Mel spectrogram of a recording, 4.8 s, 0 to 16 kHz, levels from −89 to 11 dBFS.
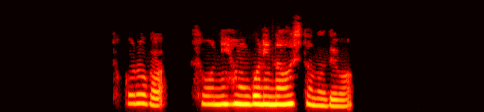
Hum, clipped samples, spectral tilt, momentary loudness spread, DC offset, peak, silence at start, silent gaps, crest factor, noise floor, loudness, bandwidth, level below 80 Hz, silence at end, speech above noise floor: none; under 0.1%; -7 dB/octave; 16 LU; under 0.1%; -6 dBFS; 1.3 s; 1.77-1.88 s; 16 dB; under -90 dBFS; -18 LUFS; 6.8 kHz; -76 dBFS; 1.35 s; over 72 dB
